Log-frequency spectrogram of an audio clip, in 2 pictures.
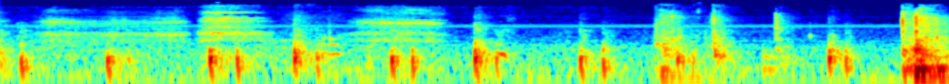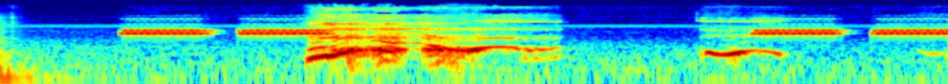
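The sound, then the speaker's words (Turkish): A telephone rings in steady electronic tones, three long bursts with pauses between, after a stretch of clicks and knocks; a muffled voice speaks briefly between the rings. “Zeng açtılar.”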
